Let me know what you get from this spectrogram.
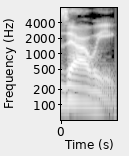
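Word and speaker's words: Zawe: I believe it's Zowie, because it's like pronounced wow, but without a Z, so it's Zow, and then the E is pronounced E. It's Zowie Ashton.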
